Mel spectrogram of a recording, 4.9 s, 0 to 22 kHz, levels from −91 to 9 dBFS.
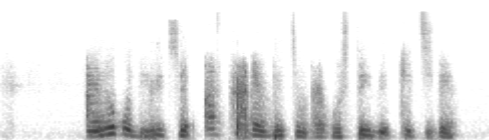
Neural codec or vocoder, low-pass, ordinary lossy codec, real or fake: codec, 44.1 kHz, 0.9 kbps, DAC; 14.4 kHz; Opus, 32 kbps; fake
